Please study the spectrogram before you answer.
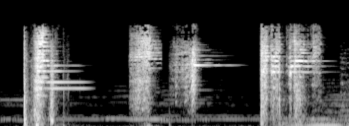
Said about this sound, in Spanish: ¿Qué es eso? Suena como... Combate. Ah, cuerpo a cuerpo, espadas.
